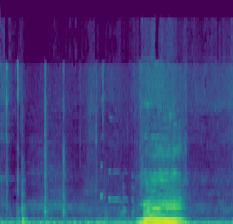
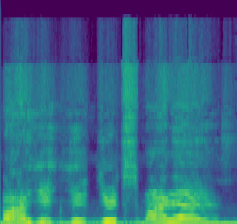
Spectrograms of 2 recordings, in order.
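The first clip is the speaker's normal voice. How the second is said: squeaky high teasing voice; slow, high mock insult; high mock taunt; slower than usual. Real, not acted. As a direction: tease him in a high put-on squeak. Teasing someone, voice way up.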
